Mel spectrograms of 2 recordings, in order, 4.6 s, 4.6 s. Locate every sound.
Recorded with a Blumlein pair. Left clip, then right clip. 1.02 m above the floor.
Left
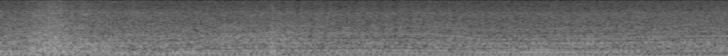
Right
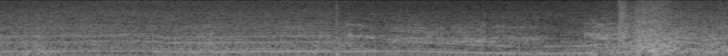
0.0 s a fan: 50° left, 0.8 m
